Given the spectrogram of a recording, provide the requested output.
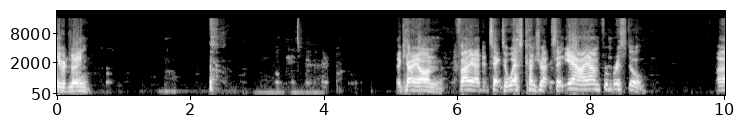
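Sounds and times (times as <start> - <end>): person coughing: 2.2 - 2.6.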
